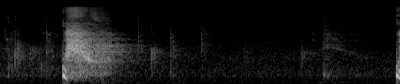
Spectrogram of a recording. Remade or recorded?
remade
